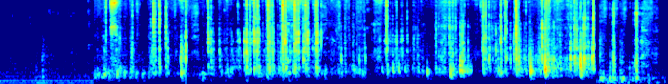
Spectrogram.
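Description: Close handling noise of hands working under a kitchen sink: rustling and a quick, uneven run of light clicks and knocks, starting about a second in, as a towel is laid around the water shutoff valves and supply lines.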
